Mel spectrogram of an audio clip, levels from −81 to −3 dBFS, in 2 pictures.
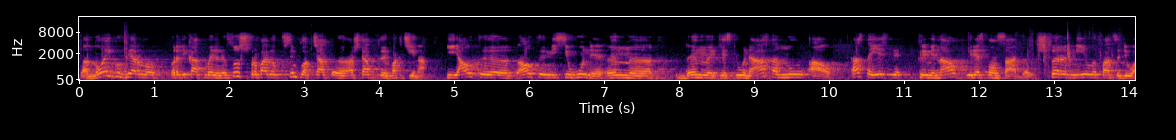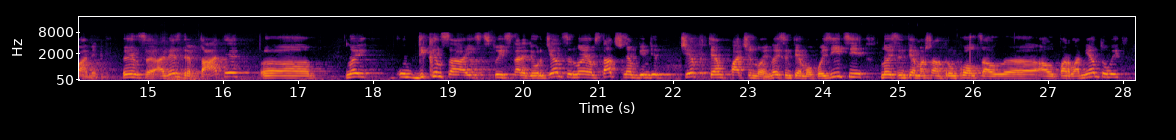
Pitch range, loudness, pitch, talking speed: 155-195 Hz, -26 LUFS, 170 Hz, 140 wpm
